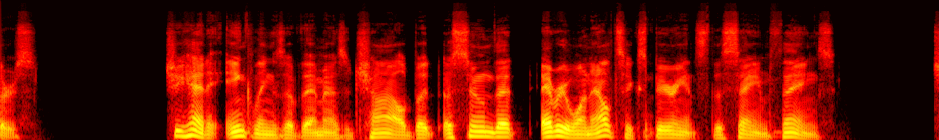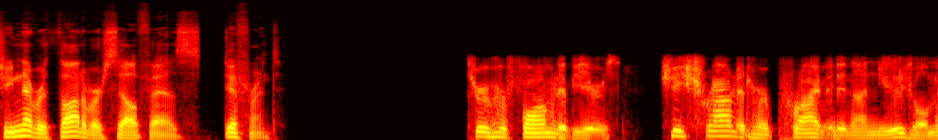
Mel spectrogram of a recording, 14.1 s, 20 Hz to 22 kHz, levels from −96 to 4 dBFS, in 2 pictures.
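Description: Speech with a call bitrate drop from 10.56 s to the end. The sound turns rough and muffled. Bandwidth falls from 20 kHz to 4 kHz. The coarse coding fits the encoder going from 32 kbps to 6 kbps. It stays lowest for 3.16 s.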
